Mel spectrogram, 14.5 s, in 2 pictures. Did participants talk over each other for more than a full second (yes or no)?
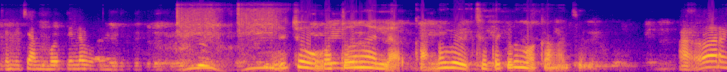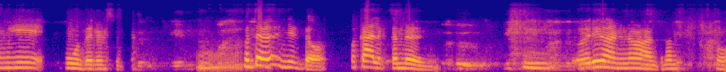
no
